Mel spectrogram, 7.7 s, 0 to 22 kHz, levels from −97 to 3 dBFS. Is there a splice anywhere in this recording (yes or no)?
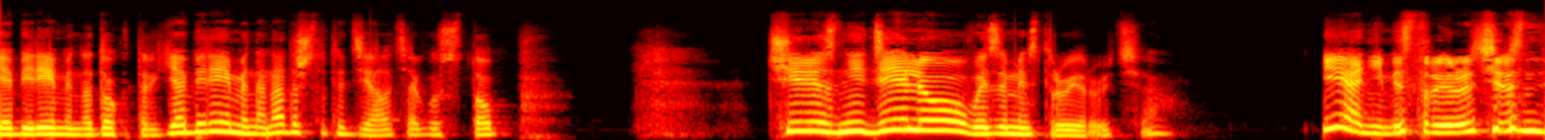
no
